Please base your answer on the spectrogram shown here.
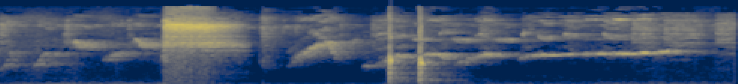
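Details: White-rumped shama composing its song: rising whistled notes, a harsh high burst, two sharp clicks, then a long rising whistle that levels off, with a faint low hum.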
